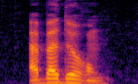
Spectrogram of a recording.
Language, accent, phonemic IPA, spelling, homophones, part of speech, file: French, France, /a.ba.dʁɔ̃/, abaderons, abaderont, verb, LL-Q150 (fra)-abaderons.wav
- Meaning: first-person plural simple future of abader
